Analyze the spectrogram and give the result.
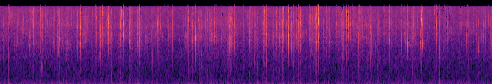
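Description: A handful of small, dry, woody pine cones is crunched and rubbed together between hands. A steady stream of quiet, dense, bright crackles and crinkling clicks continues throughout, with almost no low end and each snap dying away instantly.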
